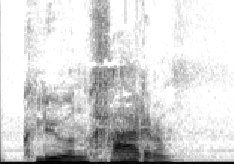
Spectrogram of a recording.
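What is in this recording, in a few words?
"kluwen garen", Dutch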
